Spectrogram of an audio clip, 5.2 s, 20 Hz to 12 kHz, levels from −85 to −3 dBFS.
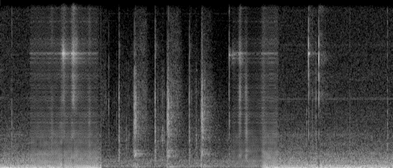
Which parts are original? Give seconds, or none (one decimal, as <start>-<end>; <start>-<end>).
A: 0.0-0.4; 1.3-3.1; 3.7-5.2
